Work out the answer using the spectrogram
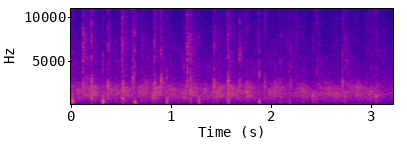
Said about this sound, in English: So let's give you all a round of applause.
